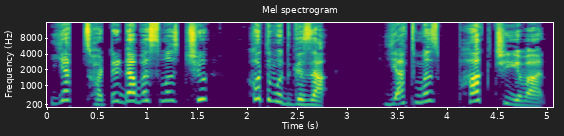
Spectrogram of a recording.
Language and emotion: Kashmiri, disgusted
